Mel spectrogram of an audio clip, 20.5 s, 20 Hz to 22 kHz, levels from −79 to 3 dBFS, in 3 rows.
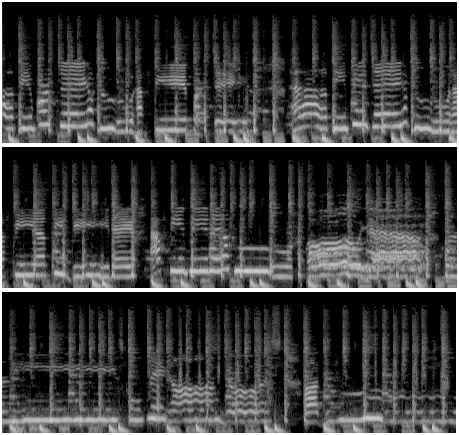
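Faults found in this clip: Noise suppressor applied to music or sounds, whole clip: speech-tuned suppressor left active, treating steady tones, ambience and tails as noise. Level pumps by around 10 dB. Waveform envelope breathes; spectrogram shows sustained bands fading while onsets stay intact.

Sound cut by the noise suppressor, at 0.73–0.88 s (about 16 dB), 2.14–4.36 s (about 18 dB), 6.86–7.9 s (about 19 dB), 8.83–11.41 s (about 16 dB), 13.23–13.48 s (about 10 dB), 16.84 s to end (about 16 dB). Held content and decays sink. Waveform shows dips and truncated tails; spectrogram shows darkened sustained regions.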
